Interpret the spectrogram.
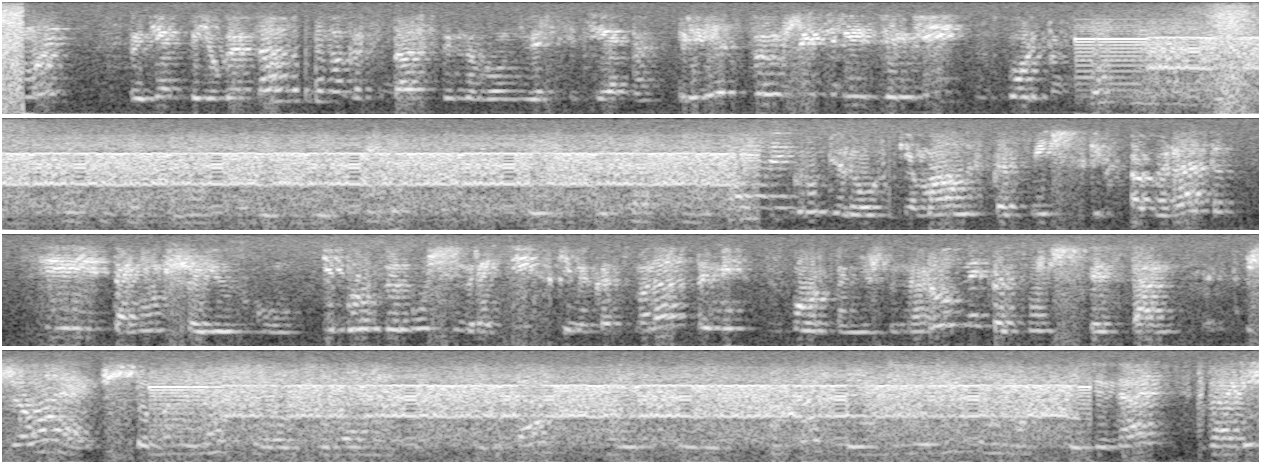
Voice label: russian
